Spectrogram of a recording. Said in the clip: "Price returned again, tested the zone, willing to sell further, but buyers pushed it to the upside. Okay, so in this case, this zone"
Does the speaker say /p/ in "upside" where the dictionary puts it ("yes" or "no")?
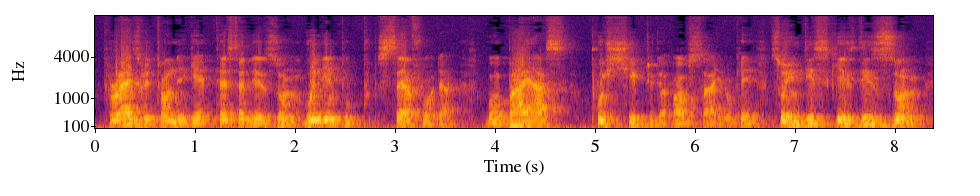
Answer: no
